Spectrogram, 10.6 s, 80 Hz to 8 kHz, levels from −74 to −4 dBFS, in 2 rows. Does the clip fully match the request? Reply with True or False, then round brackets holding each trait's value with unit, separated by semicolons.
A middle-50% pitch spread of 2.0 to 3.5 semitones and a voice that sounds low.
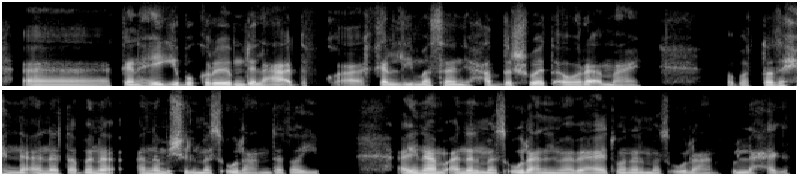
True (3.0 semitones; 130 Hz)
